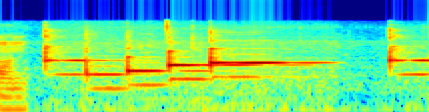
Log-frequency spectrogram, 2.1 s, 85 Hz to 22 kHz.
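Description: Smartphone ringtone playing a short melody of quick stepped notes that ends on a held note, then starts over near the end. It is an incoming call from the SIM800L GSM module, signalling that mains power is back.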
